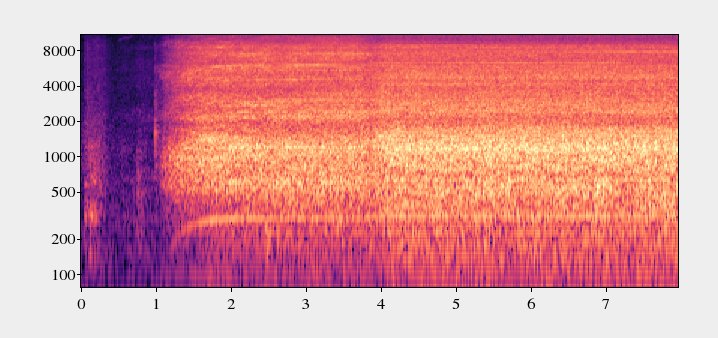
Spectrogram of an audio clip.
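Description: A heat gun blows with a steady, loud roar.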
